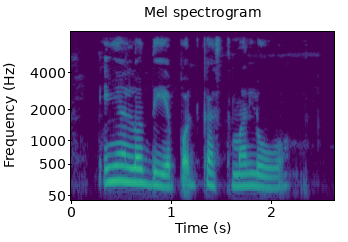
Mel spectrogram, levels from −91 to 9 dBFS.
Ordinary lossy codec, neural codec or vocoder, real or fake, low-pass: none; none; real; 7.2 kHz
